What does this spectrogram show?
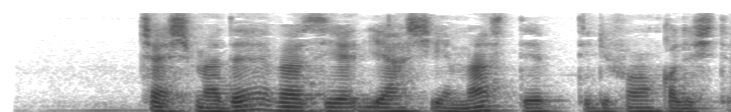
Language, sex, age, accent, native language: Uzbek, male, 18-24, Andijon, Uzbek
